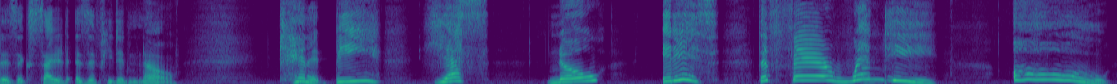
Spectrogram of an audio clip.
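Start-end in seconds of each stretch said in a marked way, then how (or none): 2.8-9.4 very high, slow, breathless suspense; dramatic reveal. Acted. Wendy's dramatic reveal in story. 10.1-11.1 very high, long "oh" of wonder; children's awed cry; amazed "oh". Acted. Children gasp at the reveal.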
